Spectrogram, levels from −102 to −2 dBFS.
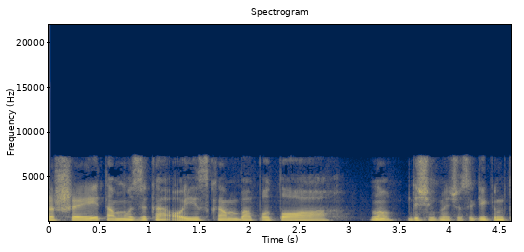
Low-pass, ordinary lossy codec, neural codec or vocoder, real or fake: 7.2 kHz; MP3, 64 kbps; codec, 16 kHz, 8 kbps, FunCodec, trained on Chinese and English, 25 frames a second; fake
